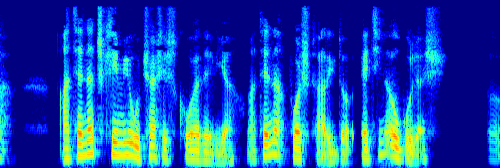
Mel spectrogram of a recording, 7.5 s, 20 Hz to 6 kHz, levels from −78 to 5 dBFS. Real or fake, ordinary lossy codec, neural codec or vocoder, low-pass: fake; MP3, 24 kbps; codec, 16 kHz, about 1 kbps, DyCAST, with the encoder's durations; 5.4 kHz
